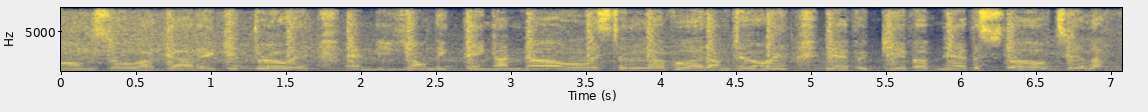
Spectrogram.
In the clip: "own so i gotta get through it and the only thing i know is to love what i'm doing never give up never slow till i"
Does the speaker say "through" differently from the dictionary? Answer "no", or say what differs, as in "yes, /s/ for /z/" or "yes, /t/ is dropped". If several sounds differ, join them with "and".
no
